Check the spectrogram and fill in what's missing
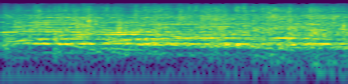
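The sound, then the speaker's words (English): A crowd cheers and applauds in a steady, dense wash of clapping and shouting voices, sustained at even loudness throughout the brief moment, like a canned celebration sound effect, played to cheer the Stonehead of the Month, Dr. Hugo Anderson Wymark. “And the reason we are cheering Dr. Hugo Anderson Wymark, same reason, you know, we cheer all our Stoneheads.”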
